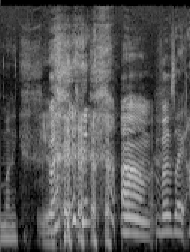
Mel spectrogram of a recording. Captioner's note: both laughing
